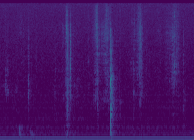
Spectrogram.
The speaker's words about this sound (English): I want you to shuffle a couple more times. Okay, fair enough. I don't feel comfortable with that deck right now.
